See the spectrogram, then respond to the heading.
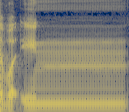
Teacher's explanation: آواز کو ناک میں لے جائے گا، تھوڑا لمبا کرنا ہے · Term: نون مشدد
